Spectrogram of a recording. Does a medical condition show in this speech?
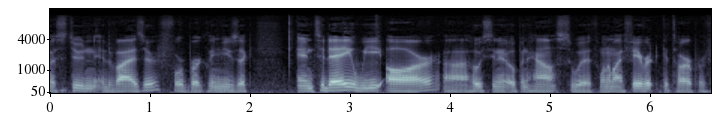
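No.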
